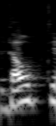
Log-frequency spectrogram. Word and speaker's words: Doubt: Auf jeden Fall ähm, hat sie mir Daubt empfohlen. Oder Dabt. D-O-U-B-T. Daubt, Daubt ausgesprochen.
